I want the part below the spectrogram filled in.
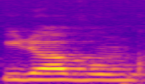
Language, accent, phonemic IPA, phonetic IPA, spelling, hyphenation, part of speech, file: Armenian, Eastern Armenian, /iɾɑˈvunkʰ/, [iɾɑvúŋkʰ], իրավունք, ի‧րա‧վունք, noun, Hy-իրավունք.ogg
- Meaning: right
